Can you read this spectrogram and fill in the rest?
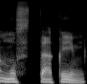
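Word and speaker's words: مستقيم: আওয়াজ হবে, সিরাতাল মুস্তাকিম, মুস্ত হবে না, মুস্তাকিম, তা তাজবরতা। এরপর কফ মোটা, মুস্তাকিম।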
